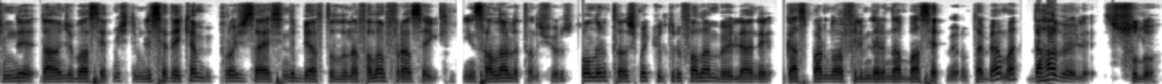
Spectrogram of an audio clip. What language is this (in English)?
Turkish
